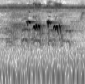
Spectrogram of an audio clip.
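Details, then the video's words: Tame sooty-headed bulbul sings a brief, bubbly phrase of clear whistled notes, two paired slurred pairs in about half a second, against soft background hum. "burung kutilang jinak"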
